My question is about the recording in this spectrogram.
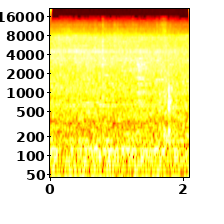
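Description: Loud, steady low rumble of a busy indoor entertainment venue's background noise, with faint voices in the crowd.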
